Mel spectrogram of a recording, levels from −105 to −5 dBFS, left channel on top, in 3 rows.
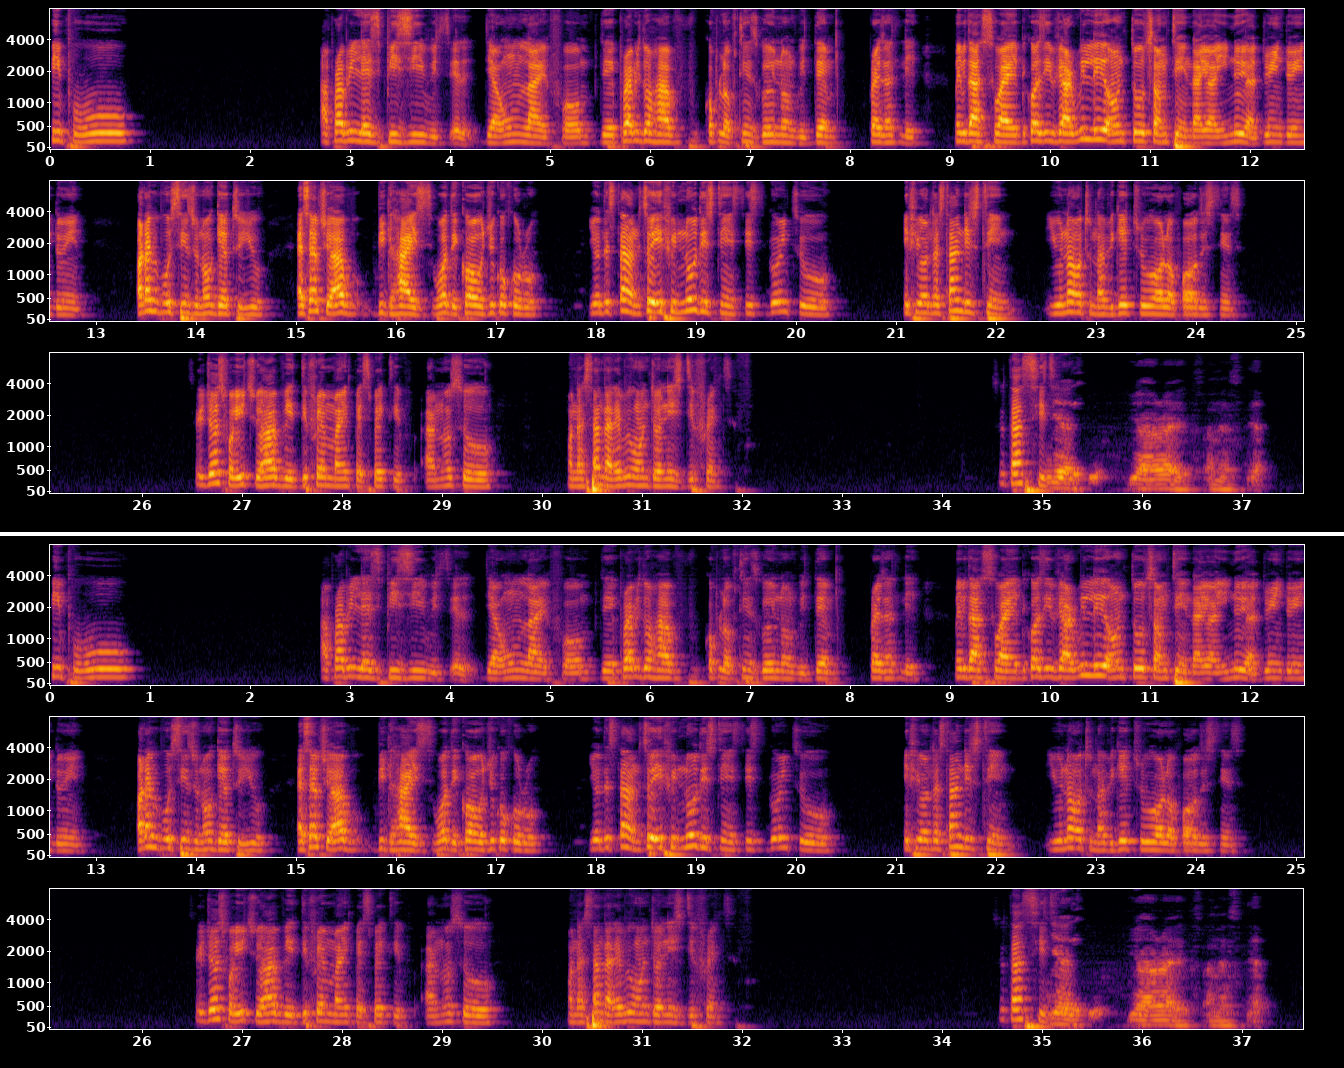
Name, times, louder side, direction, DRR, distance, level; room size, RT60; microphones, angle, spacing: voice 1, 0.0-0.8 2.7-6.3 6.6-7.9 8.2-8.6 9.1-12.8 13.4-14.7 15.0-17.4 17.9-20.3 21.1-22.2 22.5-24.4 26.5-29.5 30.3-31.8 34.7-35.1, left 4 dB, 35° left, 0.4 m, -26 dB
voice 2, 35.0-35.6 35.9-37.2, left 3 dB, 75° right, 1.9 m, -33 dB
5.6 x 2.9 x 2.3 m
head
